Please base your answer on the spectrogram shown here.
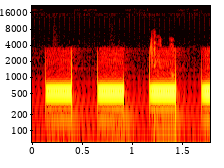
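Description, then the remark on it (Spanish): A telephone line tone after a dropped call, sounding as steady, evenly spaced beeps, about four short pulses with brief gaps, loud, with no voices. “Tenemos tuvimos problemas con la, con la llamada. Vamos a ver si podemos reconectar desde el control técnico eh, de la estación y un poco tratar de conectar con una mejor señal al compañero periodista”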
